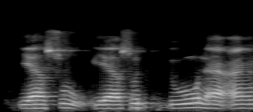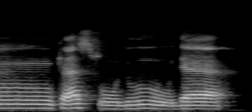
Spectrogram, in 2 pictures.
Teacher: Sodnya tebal tapi jangan sampai dalnya ikut tebal.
